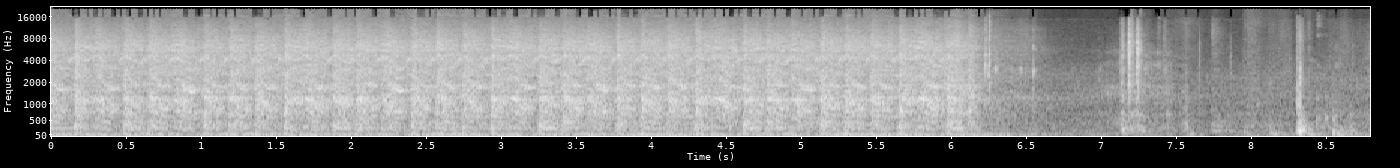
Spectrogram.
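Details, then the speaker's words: 1999 Holden R8 Clubsport, Gen III LS1 V8, after a cam swap: fuel pump fuse pulled, cranking to build oil pressure before first start; steady cranking about three turns a second for six seconds, no firing, oil light goes out. "Okay, so now I think we'll just crank her over and make sure the oil light goes out, make sure it cranks. And I saw the oil light go out."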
